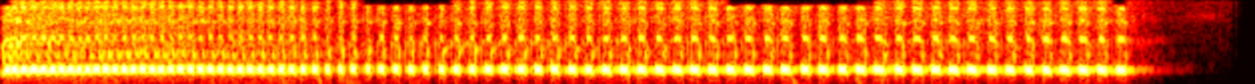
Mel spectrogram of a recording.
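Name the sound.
phone ringing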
